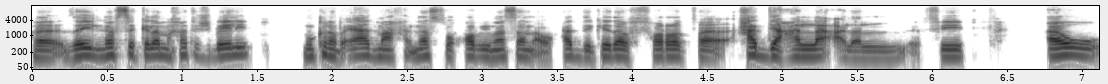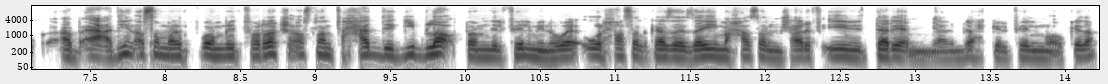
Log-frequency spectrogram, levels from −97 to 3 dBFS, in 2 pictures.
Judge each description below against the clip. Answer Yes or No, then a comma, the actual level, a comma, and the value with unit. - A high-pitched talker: No, low, 135 Hz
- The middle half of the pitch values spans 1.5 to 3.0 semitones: Yes, narrow, 2.5 semitones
